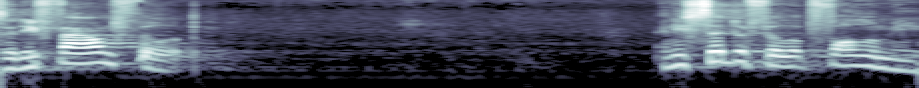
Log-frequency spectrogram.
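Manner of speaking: words spoken through tears, crying. Reading a Bible verse aloud this morning, the speaker speaks while crying. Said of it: "I'm sorry, I'm just going to cry it up".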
